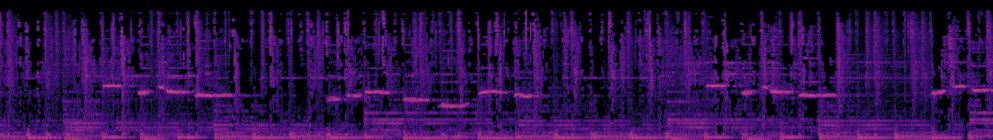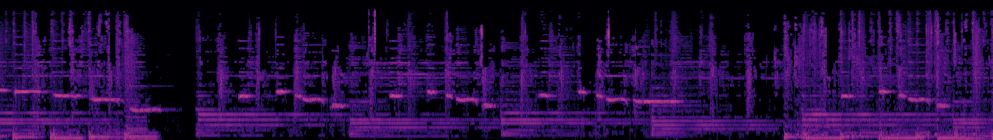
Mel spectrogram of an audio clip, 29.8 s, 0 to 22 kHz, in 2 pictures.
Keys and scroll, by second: 23.3-24.7 typing, 25.9 BackSpace, 27.1-29.8 typing.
